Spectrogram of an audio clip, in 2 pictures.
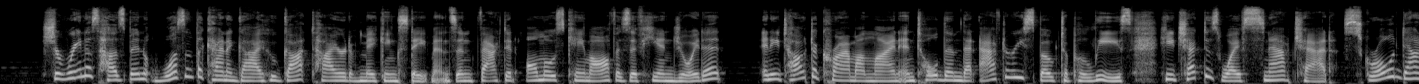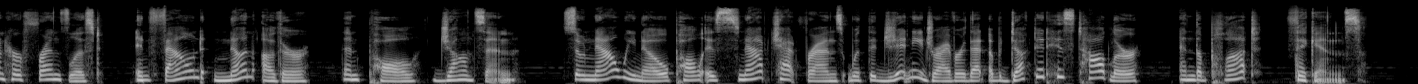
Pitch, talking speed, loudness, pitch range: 190 Hz, 160 wpm, -20 LUFS, 165-230 Hz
